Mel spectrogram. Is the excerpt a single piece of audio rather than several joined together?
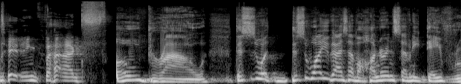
yes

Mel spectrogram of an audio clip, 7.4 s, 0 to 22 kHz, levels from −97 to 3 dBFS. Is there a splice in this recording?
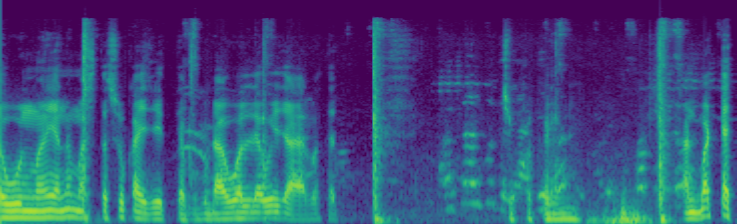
no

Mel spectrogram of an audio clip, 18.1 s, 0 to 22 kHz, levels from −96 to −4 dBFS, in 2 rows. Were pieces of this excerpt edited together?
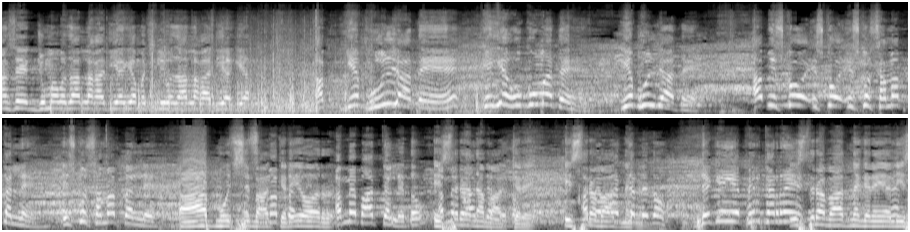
no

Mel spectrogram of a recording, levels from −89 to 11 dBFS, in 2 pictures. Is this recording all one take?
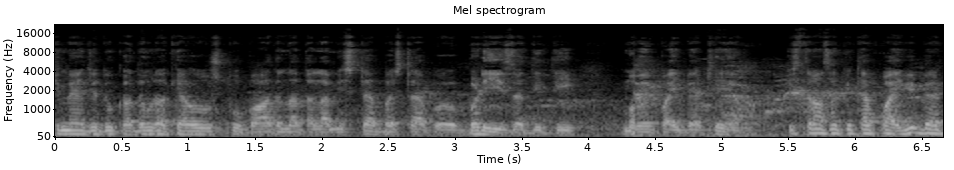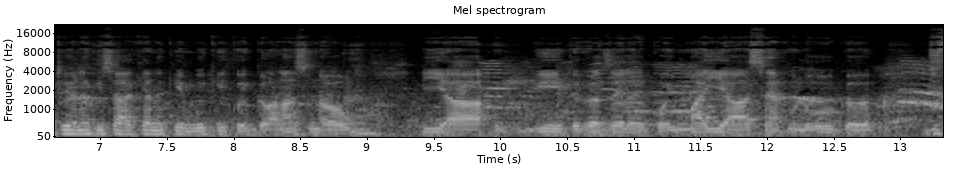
no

